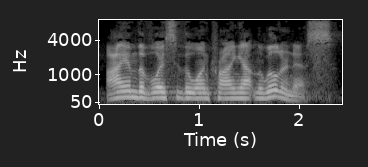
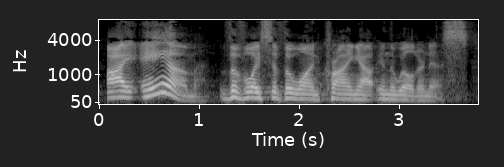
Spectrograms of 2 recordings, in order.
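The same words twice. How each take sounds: First: The opening word I is not emphasized. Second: The opening word I is strongly emphasized. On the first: He is only a voice preparing the way. "I always used to read" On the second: He himself is the one the prophet spoke of. "I read it a little differently this week"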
